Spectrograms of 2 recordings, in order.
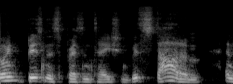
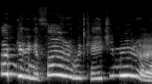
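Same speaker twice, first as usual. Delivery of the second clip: very high, loud, eager star-struck fan voice; 7 dB louder than usual. Mocking a friend in a photo, imitating an excited fan. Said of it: "being like".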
